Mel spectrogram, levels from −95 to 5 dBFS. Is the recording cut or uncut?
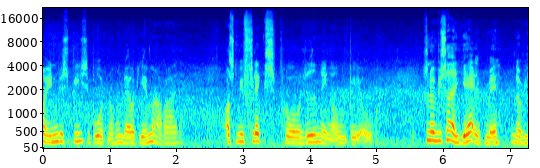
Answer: cut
